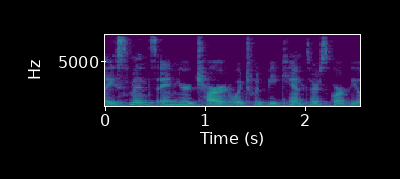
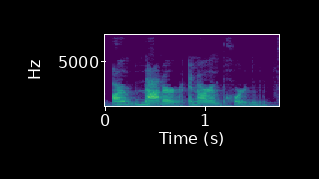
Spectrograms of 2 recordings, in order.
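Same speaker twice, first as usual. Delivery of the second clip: normal talking voice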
